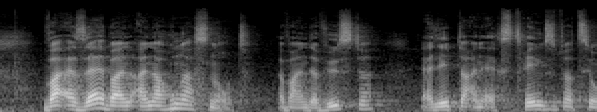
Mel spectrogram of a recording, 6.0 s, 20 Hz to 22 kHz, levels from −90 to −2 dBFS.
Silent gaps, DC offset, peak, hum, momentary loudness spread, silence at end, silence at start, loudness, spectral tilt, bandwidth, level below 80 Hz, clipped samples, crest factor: none; under 0.1%; -6 dBFS; none; 15 LU; 0 s; 0 s; -26 LUFS; -5 dB/octave; 15.5 kHz; -54 dBFS; under 0.1%; 22 dB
